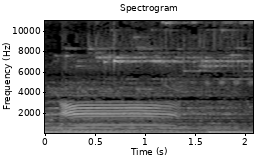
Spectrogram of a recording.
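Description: A sheep bleating once, a single call of about a second, over background music.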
